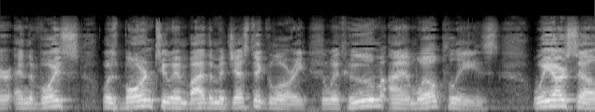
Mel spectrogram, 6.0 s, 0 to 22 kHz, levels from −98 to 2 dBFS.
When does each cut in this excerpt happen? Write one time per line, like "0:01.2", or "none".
0:03.2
